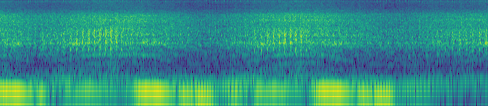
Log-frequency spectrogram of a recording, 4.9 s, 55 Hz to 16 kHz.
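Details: Toyota Supra 7M-GTE: revved up and down in slow swells, a dull rhythmic knock under the drone follows revs; engine knock, cause unclear.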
